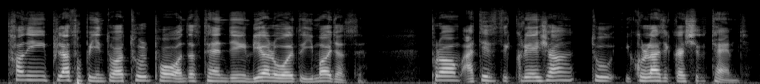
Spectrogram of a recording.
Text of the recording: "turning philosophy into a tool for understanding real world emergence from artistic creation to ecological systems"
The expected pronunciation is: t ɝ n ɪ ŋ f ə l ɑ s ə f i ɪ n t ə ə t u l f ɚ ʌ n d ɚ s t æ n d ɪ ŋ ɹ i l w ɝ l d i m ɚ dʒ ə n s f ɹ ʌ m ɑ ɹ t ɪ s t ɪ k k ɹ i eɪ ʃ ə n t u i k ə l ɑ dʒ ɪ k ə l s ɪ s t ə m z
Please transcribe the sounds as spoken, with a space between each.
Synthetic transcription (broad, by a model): t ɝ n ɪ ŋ p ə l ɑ s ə p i ɪ n t ə ə t u l p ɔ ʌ n d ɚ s t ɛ n d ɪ ŋ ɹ i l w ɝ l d i m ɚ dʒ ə n s p ɹ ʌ m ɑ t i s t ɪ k k ɹ i eɪ ʃ ə n t u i k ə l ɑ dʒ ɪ k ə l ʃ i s t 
